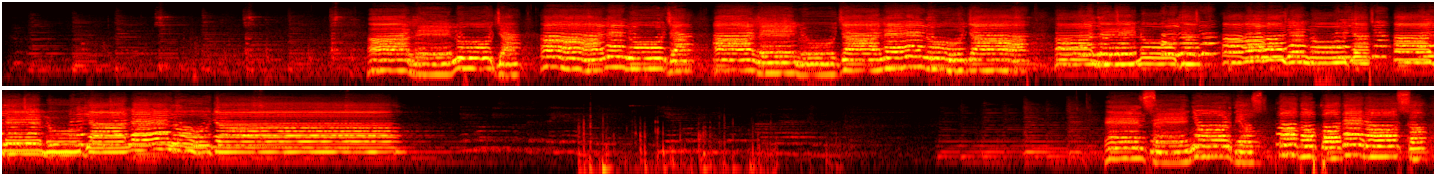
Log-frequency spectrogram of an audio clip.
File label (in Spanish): aleluya voces; misa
